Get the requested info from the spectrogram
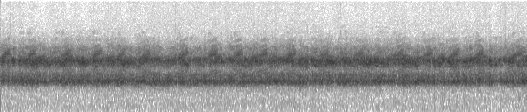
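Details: Steady ambient sound of a large frog chorus: overlapping, rapidly pulsed trills merge into a constant shrill drone with a faint rhythmic throb running through it, uninterrupted throughout.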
